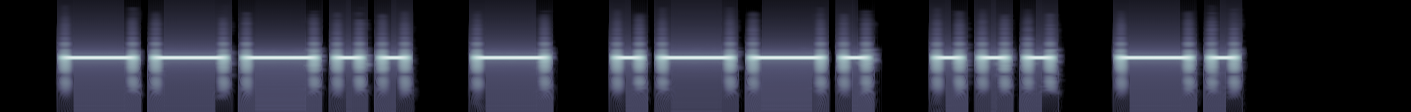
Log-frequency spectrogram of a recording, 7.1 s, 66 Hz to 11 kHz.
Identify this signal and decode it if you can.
Morse code, heard as a keyed tone, about 10 wpm, 800 Hz. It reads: 8TPSN
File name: LEZIONI / 10 SIGNS / 10A SLASH 10wpm 2808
